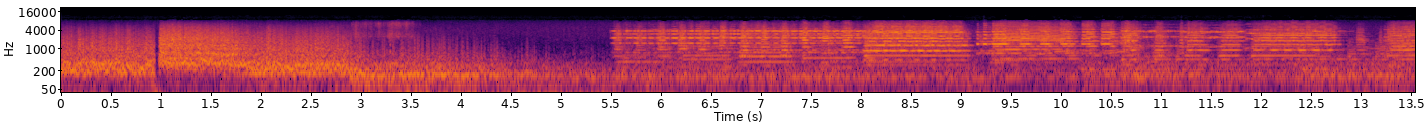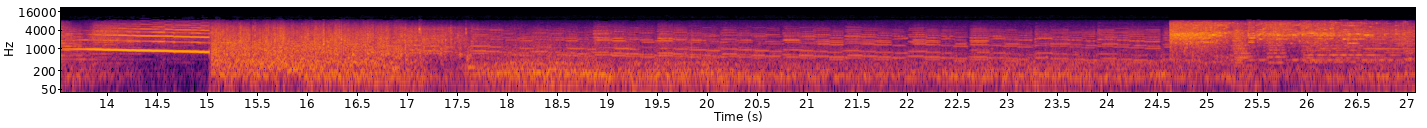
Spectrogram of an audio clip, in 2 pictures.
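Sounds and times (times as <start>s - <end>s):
explosion-like crash: 0.1s - 4.2s, 15.0s - 20.9s, 24.6s - 27.0s
orchestral cartoon music: 5.5s - 13.9s, 17.6s - 27.0s.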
